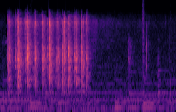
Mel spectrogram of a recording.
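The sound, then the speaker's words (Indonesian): A quick burst of computer keyboard typing at night, coming from a PC in the last booth at the end, with rapid, closely spaced key clicks for about a second, then a few sparse, quieter clicks over a low steady hum. “ternyata waktu malam kita begadang kita semua main game semua pun mendengar hal yang sama bunyi keyboard”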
